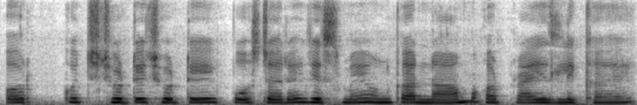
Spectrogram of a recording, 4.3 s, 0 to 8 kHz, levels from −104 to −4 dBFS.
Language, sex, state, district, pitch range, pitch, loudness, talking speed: Hindi, female, Chhattisgarh, Raipur, 235-250 Hz, 245 Hz, -17 LUFS, 185 wpm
